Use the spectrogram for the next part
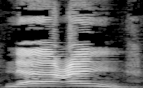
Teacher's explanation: Ain daripada kerongkong bukan daripada hidung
